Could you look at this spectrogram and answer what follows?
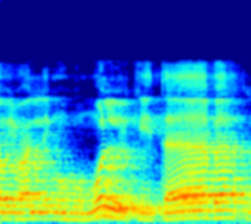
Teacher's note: کاف تا دونوں باریک ہیں، تا کو 2 حرکات لمبا بھی کرنا ہے · لام ساکن پہ اظہار قمری ہے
